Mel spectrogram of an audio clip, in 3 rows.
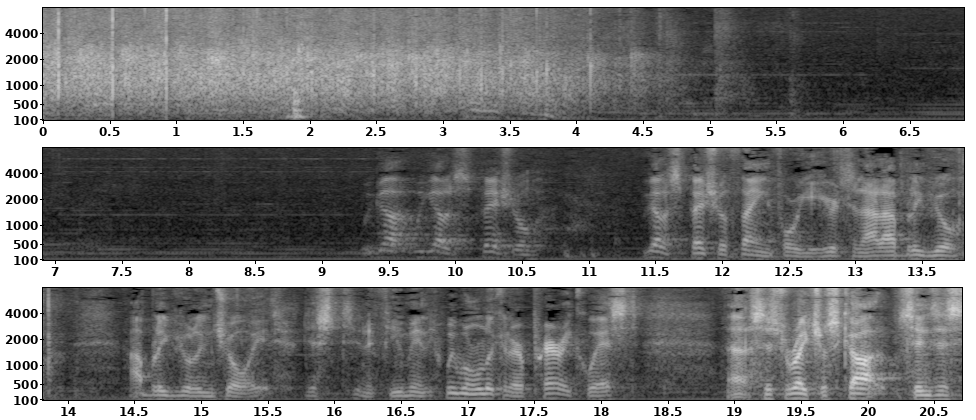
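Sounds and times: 
audience clapping: 0.0s - 5.3s
speech: 11.4s - 20.7s.

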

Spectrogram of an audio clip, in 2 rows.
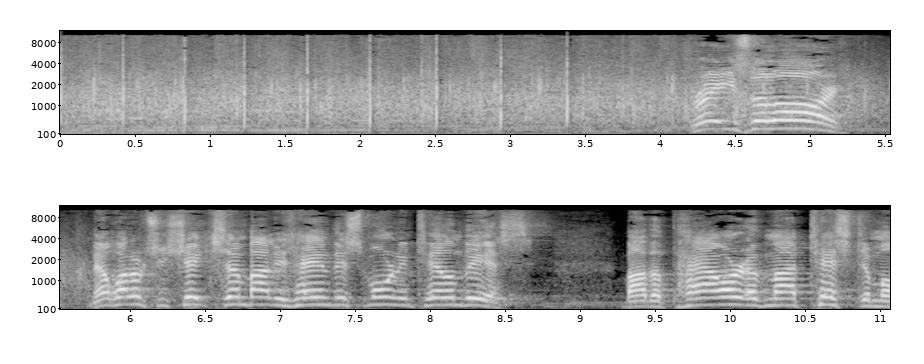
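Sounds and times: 
audience clapping: 0.0s - 7.6s
speech: 4.2s - 8.7s, 9.3s - 11.0s.

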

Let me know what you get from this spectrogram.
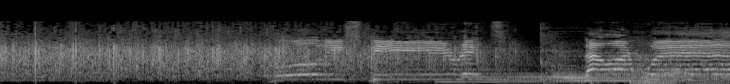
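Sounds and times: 
audience hand clapping: 0.0s - 5.3s
speech: 2.8s - 7.2s.

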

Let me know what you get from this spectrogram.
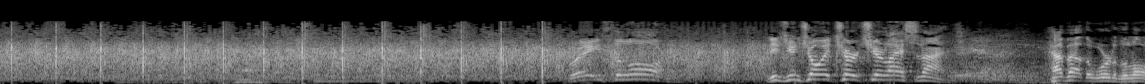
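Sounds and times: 
audience clapping hands: 0.0s - 9.8s
faint low murmur: 1.0s - 6.9s
speech: 5.8s - 6.9s, 7.7s - 11.4s.

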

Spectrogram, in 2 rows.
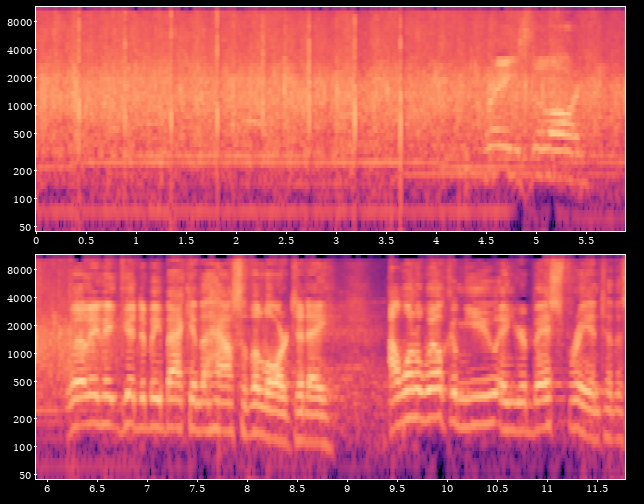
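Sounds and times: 
audience clapping hands: 0.0s - 8.2s
speech: 4.6s - 5.6s, 6.2s - 11.7s.

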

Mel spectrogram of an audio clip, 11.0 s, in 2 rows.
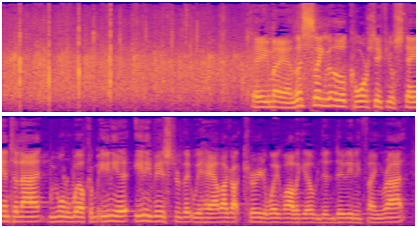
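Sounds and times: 
church congregation applauding its ministers: 0.0s - 4.9s
speech: 3.3s - 11.0s.

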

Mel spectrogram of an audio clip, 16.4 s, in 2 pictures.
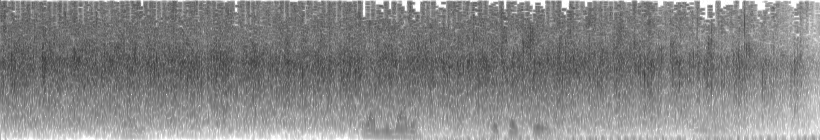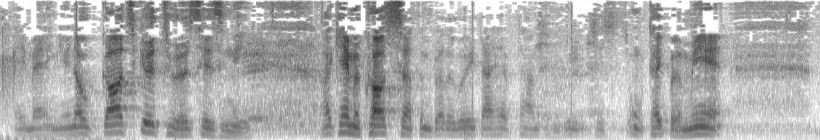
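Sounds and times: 
audience clapping: 0.0s - 9.7s
speech: 3.6s - 6.0s, 8.4s - 15.8s.

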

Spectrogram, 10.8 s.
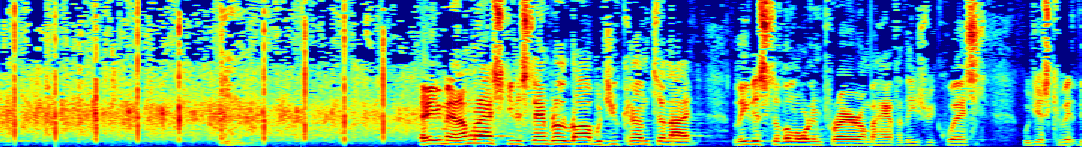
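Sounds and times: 
audience clapping hands in praise: 0.0s - 5.7s
speech: 4.2s - 10.8s.

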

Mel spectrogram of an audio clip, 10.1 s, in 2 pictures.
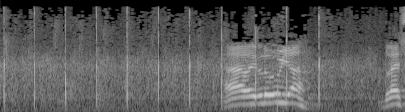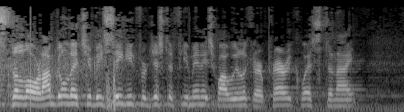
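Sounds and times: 
audience hand clapping: 0.0s - 7.2s
speech: 2.8s - 4.0s, 4.8s - 9.6s.

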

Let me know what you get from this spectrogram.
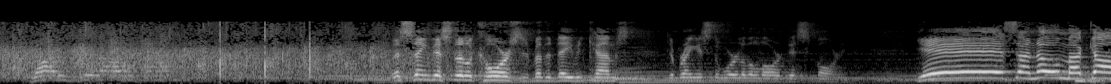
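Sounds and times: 
audience hand clapping: 0.0s - 5.4s
speech: 0.3s - 8.6s, 9.2s - 11.1s.

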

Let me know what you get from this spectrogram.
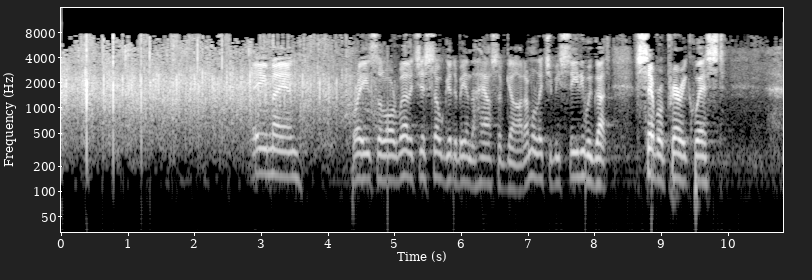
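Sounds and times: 
church congregation clapping hands in praise: 0.0s - 5.2s
speech: 2.9s - 3.8s, 4.4s - 10.0s.

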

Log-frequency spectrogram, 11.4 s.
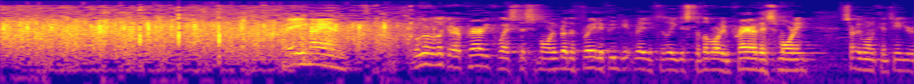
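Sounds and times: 
audience clapping: 0.0s - 5.7s
speech: 3.6s - 4.4s, 5.2s - 11.4s.

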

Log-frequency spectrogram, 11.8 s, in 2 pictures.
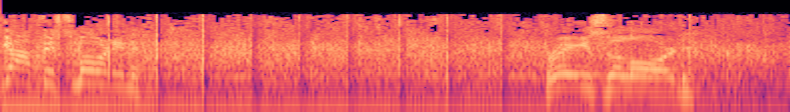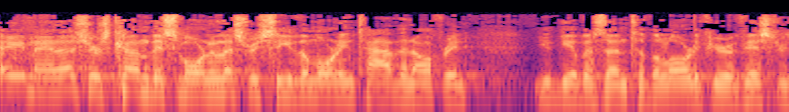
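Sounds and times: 
speech: 0.0s - 1.3s, 4.1s - 11.8s
church congregation clapping hands in praise: 0.0s - 8.1s.

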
